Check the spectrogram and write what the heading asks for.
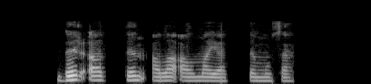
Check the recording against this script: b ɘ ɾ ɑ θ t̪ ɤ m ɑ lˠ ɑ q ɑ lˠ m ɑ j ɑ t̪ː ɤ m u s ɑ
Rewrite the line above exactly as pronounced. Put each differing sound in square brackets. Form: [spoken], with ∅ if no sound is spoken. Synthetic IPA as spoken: b ɘ ɾ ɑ [ð] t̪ ɤ [n] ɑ lˠ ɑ [ʔ] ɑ lˠ m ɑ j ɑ t̪ː ɤ m u s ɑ

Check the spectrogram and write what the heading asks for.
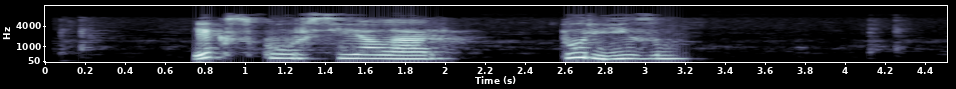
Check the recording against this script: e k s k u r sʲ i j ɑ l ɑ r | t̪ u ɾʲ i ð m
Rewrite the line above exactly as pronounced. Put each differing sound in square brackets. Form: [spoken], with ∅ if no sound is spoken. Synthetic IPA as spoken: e k s k u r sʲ i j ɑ l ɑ r | t̪ u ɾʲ i [z] m

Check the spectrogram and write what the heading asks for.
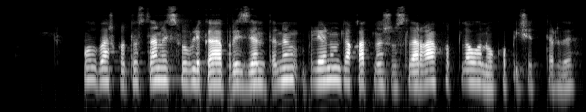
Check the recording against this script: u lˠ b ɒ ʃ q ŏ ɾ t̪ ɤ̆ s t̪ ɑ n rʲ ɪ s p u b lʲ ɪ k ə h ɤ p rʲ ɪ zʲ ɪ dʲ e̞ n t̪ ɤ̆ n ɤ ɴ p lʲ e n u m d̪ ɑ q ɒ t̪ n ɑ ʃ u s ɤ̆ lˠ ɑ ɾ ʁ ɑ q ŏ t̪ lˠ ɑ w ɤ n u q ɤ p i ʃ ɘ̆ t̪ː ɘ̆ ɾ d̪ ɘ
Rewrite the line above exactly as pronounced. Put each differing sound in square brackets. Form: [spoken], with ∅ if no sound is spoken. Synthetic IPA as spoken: u lˠ b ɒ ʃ q ŏ ɾ t̪ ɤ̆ s t̪ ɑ n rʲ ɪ s p u b lʲ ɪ k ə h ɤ p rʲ ɪ zʲ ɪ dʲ e̞ n t̪ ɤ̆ n ɤ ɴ p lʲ e n u m d̪ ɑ q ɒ t̪ n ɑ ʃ u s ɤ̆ lˠ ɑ ɾ ʁ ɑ q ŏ t̪ lˠ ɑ w ɤ n u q ɤ p i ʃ ɘ̆ t̪ː ɘ̆ ɾ d̪ ɘ

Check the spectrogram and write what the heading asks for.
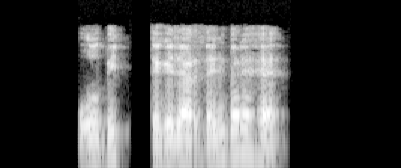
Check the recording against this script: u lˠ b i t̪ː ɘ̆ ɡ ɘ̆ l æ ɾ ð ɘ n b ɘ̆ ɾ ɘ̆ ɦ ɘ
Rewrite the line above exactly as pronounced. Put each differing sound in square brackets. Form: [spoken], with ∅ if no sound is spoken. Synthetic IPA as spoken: u lˠ b i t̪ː ɘ̆ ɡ ɘ̆ l æ ɾ ð ɘ [ŋ] b ɘ̆ ɾ ɘ̆ ɦ ɘ

